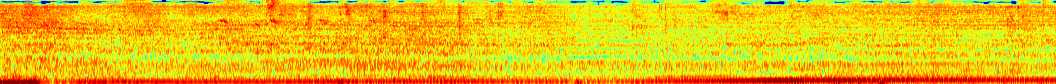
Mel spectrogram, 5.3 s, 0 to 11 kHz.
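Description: Suzuki Jimny's 1.5-litre four-cylinder petrol engine pulling under throttle, its pitch climbing steadily for about four seconds and then starting to ease off near the end.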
